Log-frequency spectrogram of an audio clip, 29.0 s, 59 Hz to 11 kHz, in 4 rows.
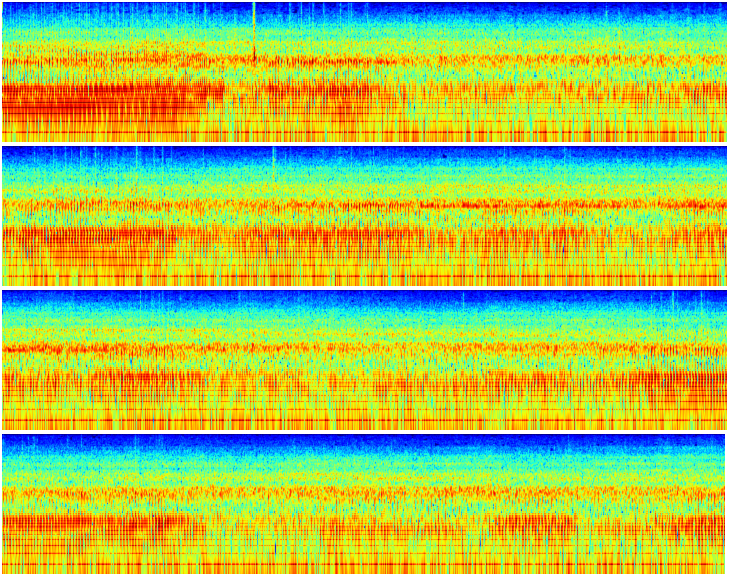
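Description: Yamaha Ténéré 700's 689 cc parallel-twin engine running under way, pitch climbing over the first couple of seconds, dropping sharply, then rising and falling with the throttle. Tyres crunch on loose gravel underneath.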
